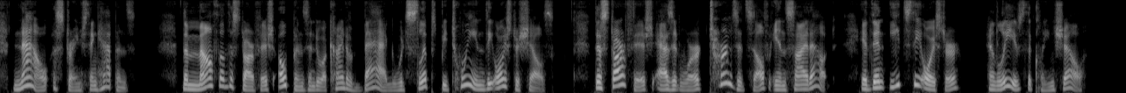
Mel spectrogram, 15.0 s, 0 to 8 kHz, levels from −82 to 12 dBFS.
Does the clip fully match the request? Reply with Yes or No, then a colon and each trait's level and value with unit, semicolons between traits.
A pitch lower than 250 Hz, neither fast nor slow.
Yes: medium, 140 Hz; average, 165 wpm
